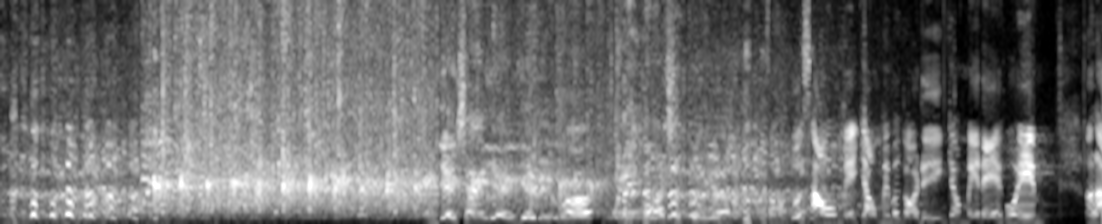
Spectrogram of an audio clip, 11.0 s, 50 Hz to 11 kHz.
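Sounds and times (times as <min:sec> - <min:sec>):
audience applauding: 0:00.7 - 0:07.8.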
